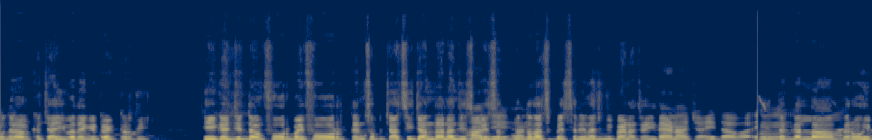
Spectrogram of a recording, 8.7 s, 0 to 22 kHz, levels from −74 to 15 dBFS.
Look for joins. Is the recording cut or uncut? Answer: cut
